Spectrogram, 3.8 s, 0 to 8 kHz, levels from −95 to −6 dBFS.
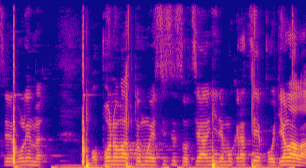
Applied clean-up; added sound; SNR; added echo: classical method log-MMSE.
